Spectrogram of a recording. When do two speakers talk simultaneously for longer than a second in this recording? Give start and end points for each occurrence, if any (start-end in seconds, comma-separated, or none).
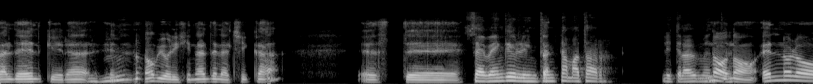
none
